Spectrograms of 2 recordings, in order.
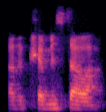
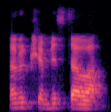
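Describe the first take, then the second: First: Low, broken plea for forgiveness; husband at wife's feet, lower and broken, begging forgiveness; tearful plea. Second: Said in the usual way. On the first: Retold or imitated. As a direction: beg your wife to forgive you. Begging wife at her feet.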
